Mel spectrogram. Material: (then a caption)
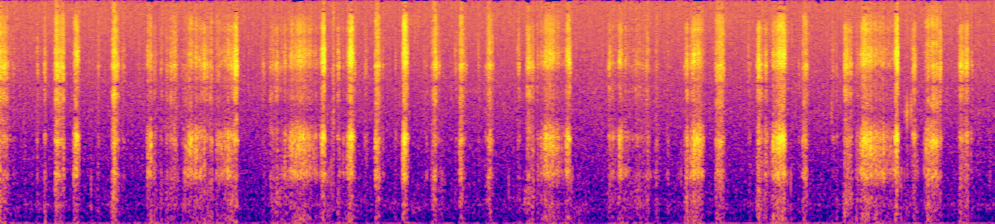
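Paper. A steel fountain pen nib in blue ink writes on a lined paper notebook page, scratching across the sheet. Short, crisp scratches come in quick bursts with soft, airy strokes and brief pauses between them, bright and close against a quiet background.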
